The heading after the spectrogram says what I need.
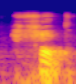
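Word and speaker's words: חית: Esa que dice Chet es la que pronuncian los hebreos Het, como una letra J, ¿verdad?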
